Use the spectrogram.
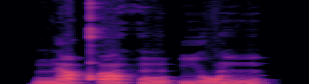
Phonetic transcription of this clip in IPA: n ɛ̃˩˥ qʼ ũ˩˥ f ũ˧˩˧ ʔ i˩˥ w ĩ˧˩˧

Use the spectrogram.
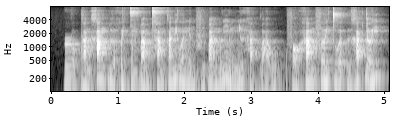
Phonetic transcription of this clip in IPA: ɹ o˨˩ p̚ ɣ a˨˩˨ n x a˧ m ɓ ɨ˨˩ ə̯ h ə˨˩ j t̪ ə˧ m ɓ a˨˩˦ m t̪ʰ a˧˥ m k a˧˥ n j u˧ ə̯ n i˨˩ m f i˧˥ ɓ a˧ n m ɨ˧˥ ŋ ɨ˨˩ m ɲ ɨ˧ h a˨˩ t̚ w a˨˩˦ w | f ɔ˨˩˨ h a˧ m f əː˧ j t̪ u˧˥ ə̯ ʔ ɨ˨˩ ɣ a˦˥ k̚ ɗ ə˧˥ j

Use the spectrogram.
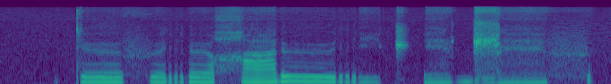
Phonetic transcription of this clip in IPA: t ʏː f ʏ r ɾ ø χ a ɾ ʉː r i̤ t͡ʃʼ e̤ ɖ͡ʐ ɛ̤ f

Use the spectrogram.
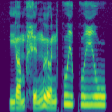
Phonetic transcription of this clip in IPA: j ɐ˨˥ m h ɪ˨˥ ŋ l ɵ˨˧ n kʷ iː˥ kʷ iː˥ w

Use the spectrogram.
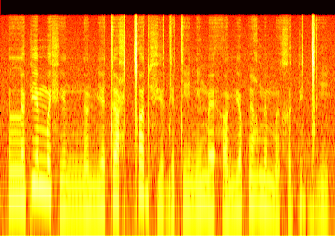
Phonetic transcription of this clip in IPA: lː ə˨˥ pʲ ɛ˥ m ə˥˧ fʲ ə̃˩˧˩ nː ə̃˩˧˩ mʲ ɛ˩˧˩ t ɜ˥˧ ħ ǀ ʌ˥ d fʲ ə˩˧˩ d ɪ˨˥ t i˩˧˩ n ĩ˨˥ m ɛ˩˧˩ h ʌ˩˧˩ mʲ ɒ˥ p ĩ˥ ʁ m ɪ˥ m ə̃˩˧˩ x ə˩˧˩ pʲ ʊ˥ ɡ͡ǀ i˩˧˩

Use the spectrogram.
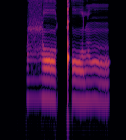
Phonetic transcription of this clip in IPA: ɮ ɒ ǃ ɔ l ɔ̃

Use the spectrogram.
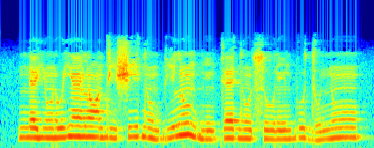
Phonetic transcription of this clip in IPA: n ɛ˨ j ũ˨ ɾ u˧ j ɛ̃˧ l ɔ̃˧ d i˨ ʃ i˧ d ũ˨ b i˨˦ l ũ˦˨ ɡ͡b ĩ˨ k ɛ˧ d ũ˨ s u˨ ɾ ĩ˨˦ b u˦˨ d u˨˦ n ũ˦

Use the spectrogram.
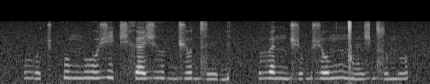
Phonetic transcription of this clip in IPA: v o̤ t͡ʃ k u ŋ β u ʒ i t͡ʃ x ɛ ʒ ɣ ɯ ɡ d͡ʒ u d͡z e̤ ɡ | v ɛ ŋ d͡ʒ o̤ ɡ ʒ o ŋ ŋ͡ǀ ɛ̤ ʒ d͡z o̤ m ṳ

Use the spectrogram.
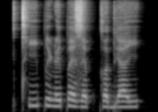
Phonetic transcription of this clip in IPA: tʰ i p i ɳ e p ɛ z ɛ p k ʌ bʲ a i̯

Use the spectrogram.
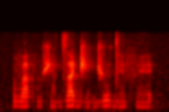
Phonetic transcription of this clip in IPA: v a f ṳ ʃ a̤ d͡z a d͡ʒ ɛ̤ d͡ʒ u d ɛ̤ f ɛ̤

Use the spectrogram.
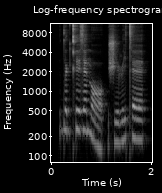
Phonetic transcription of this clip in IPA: d̪ ɛ˦ ɖ kʰ e˦ z ɛ˦ n̪ ɔ˨ | ʃ i˨ ɭ i˦ tʰ ɛ˦

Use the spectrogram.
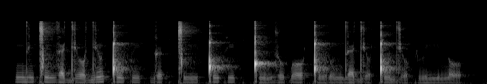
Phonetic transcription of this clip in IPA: n d ĩ ǀ ĩ n z ɛ dʲ oː dʲ ũ ǃ ũ p iː k ɡ øː k ǀ iː ǃ ũ k iː k ǃ ĩ n z u ɓ oː ǃ u ɾ u n d ɛ dʲ oː ǃ ũ dʲ oː k l iː n o

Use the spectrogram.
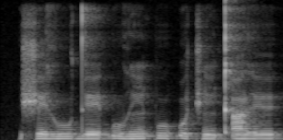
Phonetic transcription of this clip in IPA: ʃ e˨ ɣ uː˨ d eː˨ ɓ u˦˨ ɣ ĩ˦ p u˦ ɓ ʊ˦ t͡ʃ ĩ˨ kʼ ã˦ ɣ ɪ˦

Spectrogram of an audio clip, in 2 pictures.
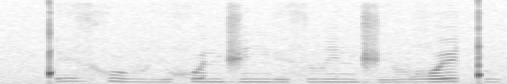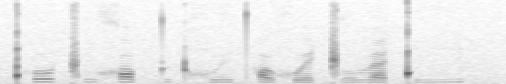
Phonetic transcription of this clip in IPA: ǃ e̤ z x u v i̤ χʷ e n d͡ʒ i ŋ e̤ s v i n d͡ʒ e̤ v ʁʷ e ǃ ṳ ǃʰ o ǁ ṳ x ɒ p t̪ ṳ ʈ χʷ e̤ t̪ʰ ɒ χʷ e ɡ͡ǁ o v æ ǃ i̤

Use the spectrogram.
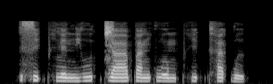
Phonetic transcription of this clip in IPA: s i˦˥ ʔ pʰ l e˧ n j uː˦˥ t̚ t͡ɕ aː˦˥ p a˦˥ ŋ k w o˧ m pʰ i˦˥ t̚ kʰ a˥˩ t̚ w ɯ˨˩ k̚

